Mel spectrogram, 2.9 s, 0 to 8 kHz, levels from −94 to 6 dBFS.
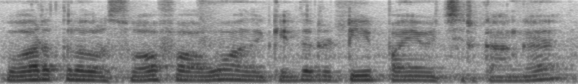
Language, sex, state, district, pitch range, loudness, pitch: Tamil, male, Tamil Nadu, Nilgiris, 145-160 Hz, -18 LUFS, 155 Hz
